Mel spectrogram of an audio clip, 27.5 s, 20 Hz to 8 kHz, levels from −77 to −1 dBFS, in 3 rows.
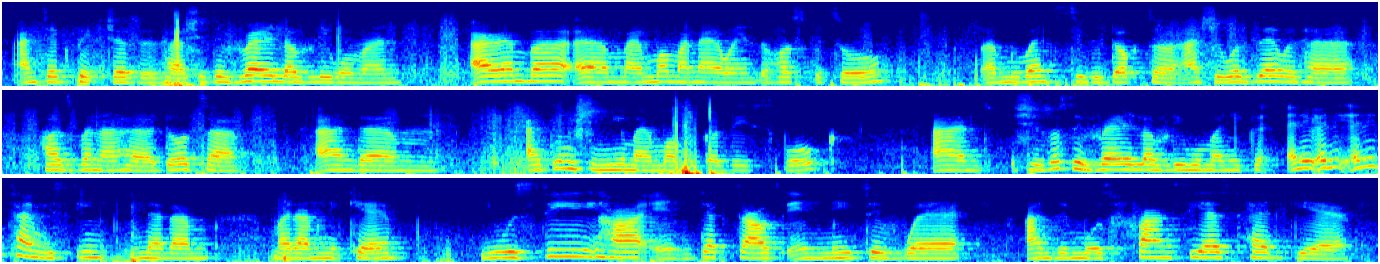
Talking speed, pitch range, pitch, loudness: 180 wpm, 170-195 Hz, 180 Hz, -25 LUFS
